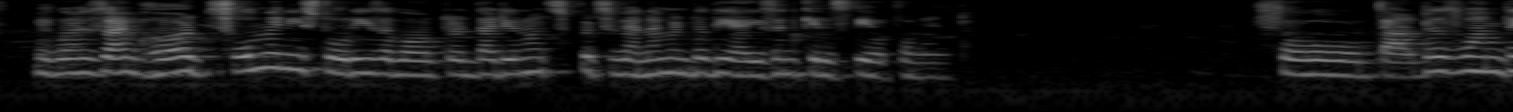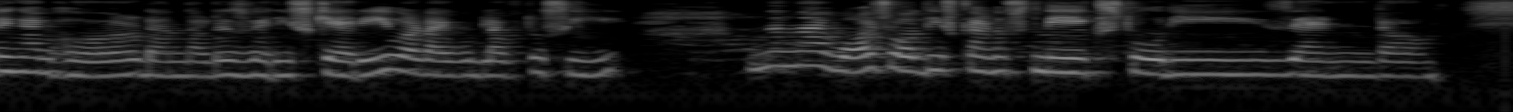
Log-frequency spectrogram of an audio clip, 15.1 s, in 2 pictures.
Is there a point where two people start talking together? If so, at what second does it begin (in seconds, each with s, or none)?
none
